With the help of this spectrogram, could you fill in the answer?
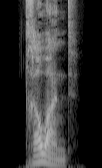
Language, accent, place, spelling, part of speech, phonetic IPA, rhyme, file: German, Germany, Berlin, trauernd, verb, [ˈtʁaʊ̯ɐnt], -aʊ̯ɐnt, De-trauernd.ogg
- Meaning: present participle of trauern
